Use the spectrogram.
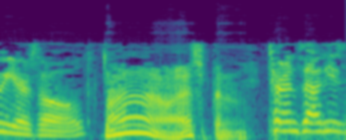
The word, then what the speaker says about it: ESPN: And they do pronounce it Espen.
